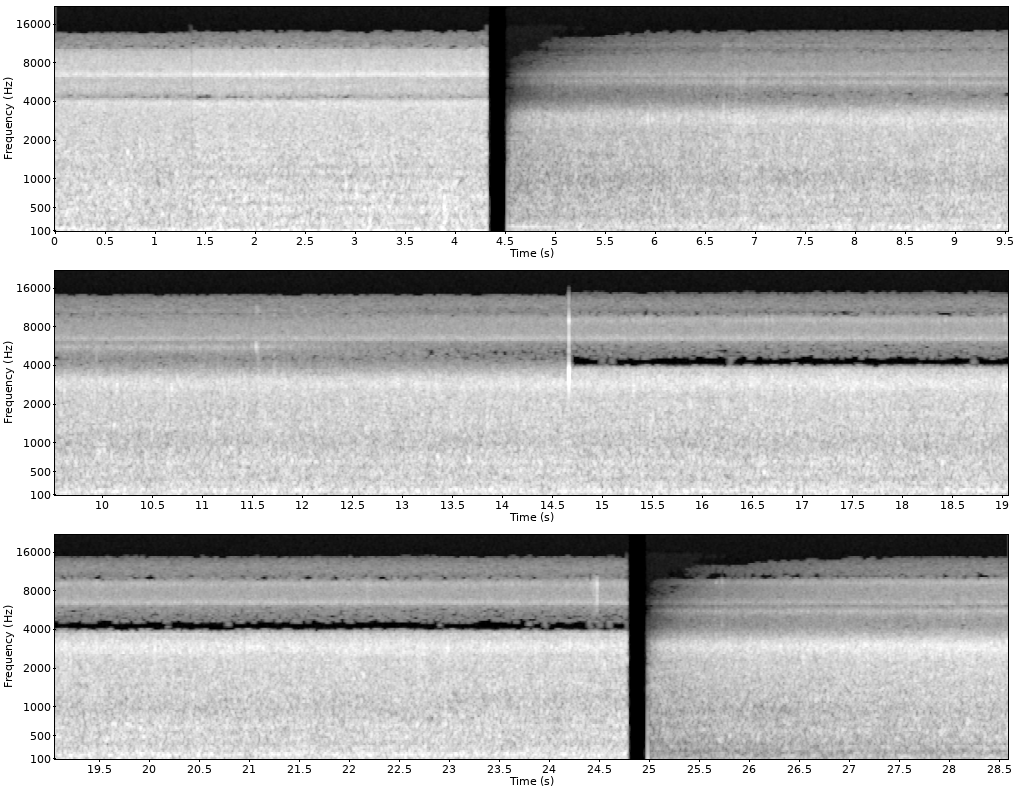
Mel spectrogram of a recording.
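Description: A mountain stream running steadily over stones and small falls. The rush breaks off abruptly twice, about four seconds in and near the end, where one shot cuts to the next.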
